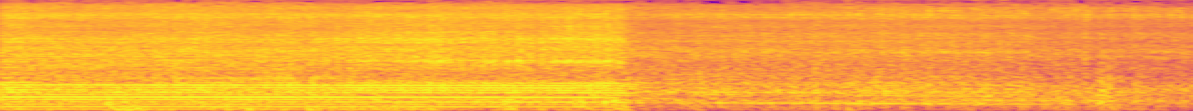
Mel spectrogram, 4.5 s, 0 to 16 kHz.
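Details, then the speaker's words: 1983 Honda Aero 50 two-stroke scooter at about 4,393 miles, test ride after repair and transmission oil change; steady buzzing note easing as throttle closes, no knocking; a minor noise possibly from the CVT cover noted. "Feels like a completely normal scoot now. No more knocking noise."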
